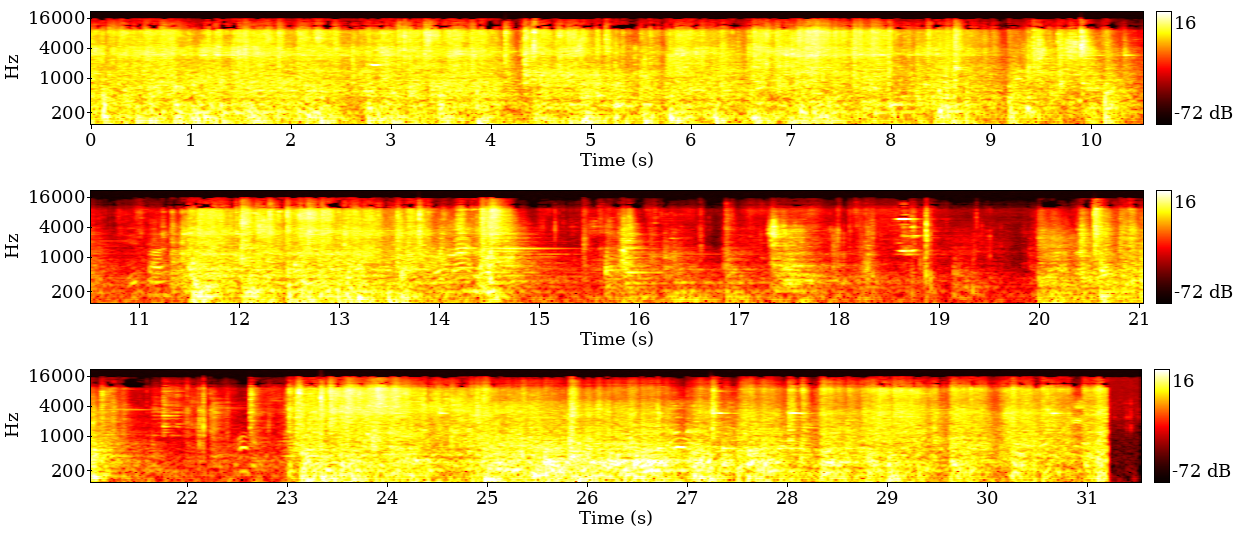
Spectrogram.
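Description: Steel livestock squeeze chute and its gates rattling and clanging as a bison shifts and shoves inside it: long loud stretches of dense metal rattle, with a quieter stretch in the middle broken by separate knocks and clanks.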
